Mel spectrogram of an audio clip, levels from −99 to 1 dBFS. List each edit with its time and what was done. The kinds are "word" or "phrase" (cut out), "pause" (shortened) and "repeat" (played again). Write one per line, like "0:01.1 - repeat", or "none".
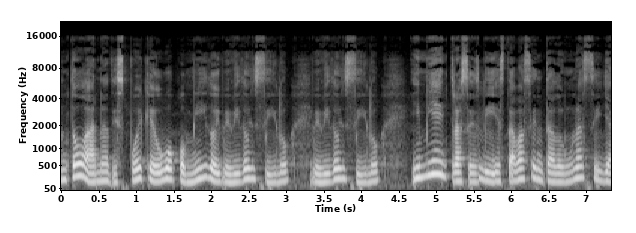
0:03.3 - repeat
0:05.6 - word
